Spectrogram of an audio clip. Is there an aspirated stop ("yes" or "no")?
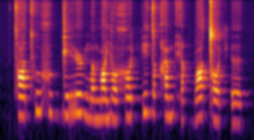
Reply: yes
